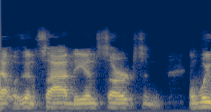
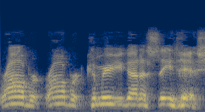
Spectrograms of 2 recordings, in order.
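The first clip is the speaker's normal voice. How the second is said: high-pitched calling yell; 8 semitones higher than usual. Retelling how a younger brother called him inside: imitating someone yelling. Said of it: "yelling at me".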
